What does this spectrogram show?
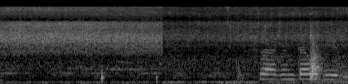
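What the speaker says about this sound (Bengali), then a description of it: "ডালটা ভেজে নেওয়ার পরে আমি সবজিগুলো ভেজে নেব" Vegetables fry in hot oil in a pan, seasoned with salt and turmeric: a steady, close sizzling hiss with a few soft knocks from stirring and a brief voice near the end.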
